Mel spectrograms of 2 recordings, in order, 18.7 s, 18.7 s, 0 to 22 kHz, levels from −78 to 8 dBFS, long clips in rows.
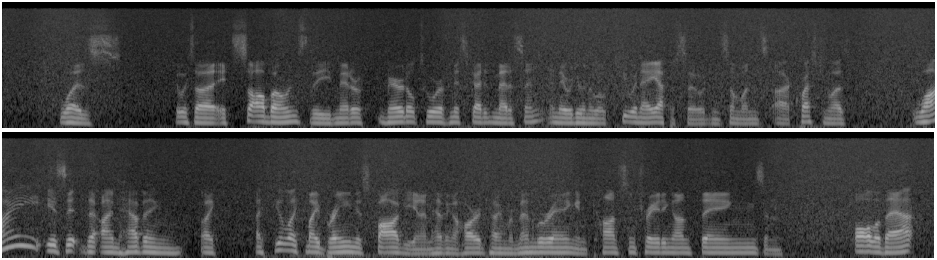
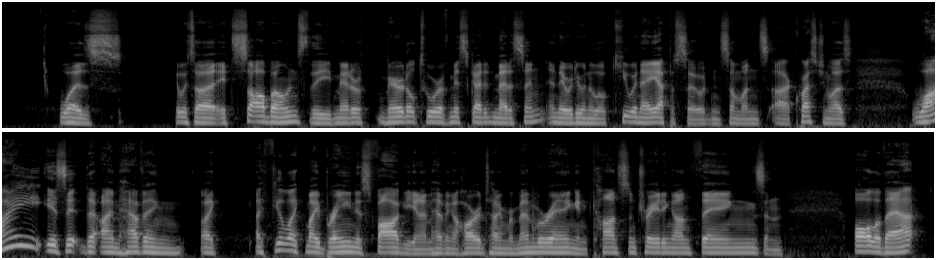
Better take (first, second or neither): second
